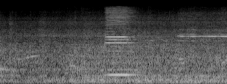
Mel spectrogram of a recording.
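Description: A short, high vehicle-horn toot about a second in, over a steady outdoor background hum.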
